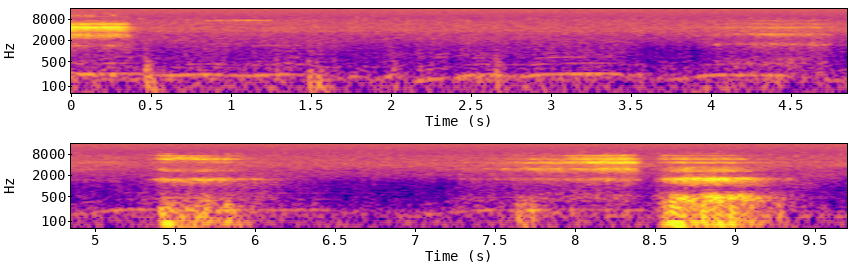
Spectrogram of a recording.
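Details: Akita named Hachi asleep, snoring softly: low rumbling breaths with faint repeated wheezy tones, louder snorting exhales near five and nine seconds, quiet indoor background.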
